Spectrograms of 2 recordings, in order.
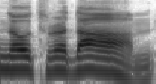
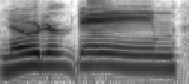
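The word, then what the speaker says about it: Notre-Dame: Frankenstein so hey exactly thank you for pronouncing that correctly Hunchback of notredam not Notre Dame that's how Homer Simpson would say it Notre Dame I know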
